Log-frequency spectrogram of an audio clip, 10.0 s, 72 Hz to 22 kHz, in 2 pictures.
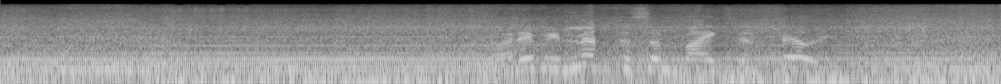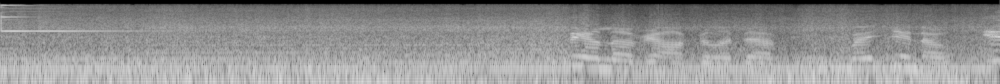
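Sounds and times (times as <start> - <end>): heavy wind noise: 0.0 - 10.0
motorcycle engine cruising: 0.0 - 10.0
road noise: 0.0 - 10.0
brief high tone: 5.0 - 6.2.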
